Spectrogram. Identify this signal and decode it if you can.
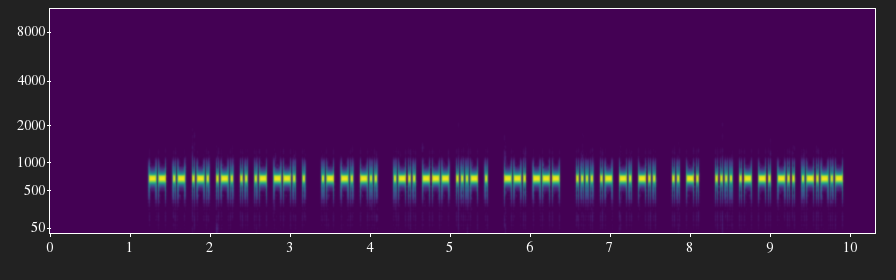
Morse code, heard as a keyed tone, about 37 wpm, 700 Hz. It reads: MARRIAGE AND LOVE GO HAND IN HAND.
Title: Sentences from Top 1000 Words - Review Part 5 - 40wpm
